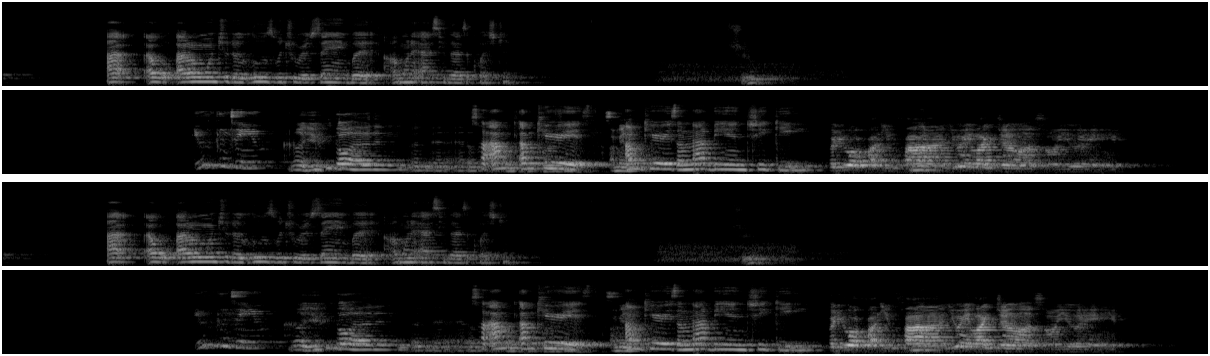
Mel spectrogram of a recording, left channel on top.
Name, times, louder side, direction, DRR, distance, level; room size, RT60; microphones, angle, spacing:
voice 1, 1.0-5.2 16.8-17.9 18.3-20.2 21.1-21.3, left 2 dB, 10° left, 2 dB, 0.3 m, -35 dB
voice 2, 7.3-7.6 14.0-17.2 17.5-17.8 18.1-18.4, left 2 dB, 65° left, 4 dB, 0.5 m, -38 dB
voice 3, 20.3-23.2, right 2 dB, 80° right, 2 dB, 0.7 m, -32 dB
4.2 x 2.1 x 2.3 m, 0.85 s
head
